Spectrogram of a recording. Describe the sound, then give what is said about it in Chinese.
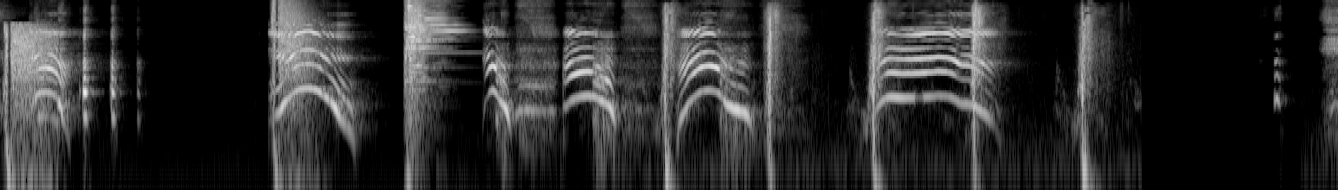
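Sharp whip cracks from the Seven Emotions and Six Desires Whip land one after another, about eight lashes over ten seconds, each followed by a drawn-out wailing, pained cry. “小贱人，啊，这鞭子抽得你爽不爽啊？我的七情六欲鞭可不是普通的鞭子啊，被鞭子抽打皮肤，就像摸了世间最烈的春药一样”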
